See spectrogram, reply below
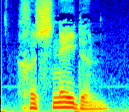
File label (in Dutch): "gesneden", Dutch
